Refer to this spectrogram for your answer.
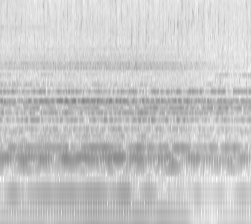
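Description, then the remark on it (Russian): Water of a small brook trickles and babbles steadily beneath a sustained, humming musical drone, with a soft, even flow and no voices throughout. “Вы спокойно смотрите на воду, слышите журчание воды.”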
